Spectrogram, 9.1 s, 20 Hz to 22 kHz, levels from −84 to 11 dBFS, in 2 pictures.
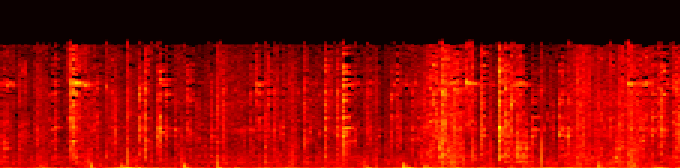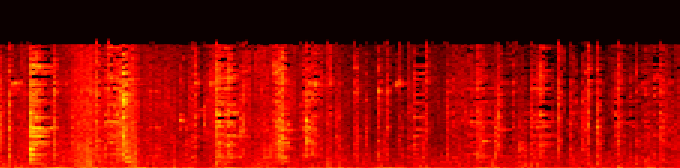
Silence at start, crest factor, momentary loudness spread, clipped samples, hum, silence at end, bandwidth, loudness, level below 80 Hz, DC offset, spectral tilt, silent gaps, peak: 0 s; 24 dB; 15 LU; under 0.1%; none; 0 s; 17 kHz; -24 LUFS; -28 dBFS; under 0.1%; -1 dB/octave; none; 0 dBFS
